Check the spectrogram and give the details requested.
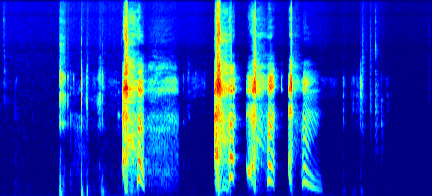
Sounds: Cough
